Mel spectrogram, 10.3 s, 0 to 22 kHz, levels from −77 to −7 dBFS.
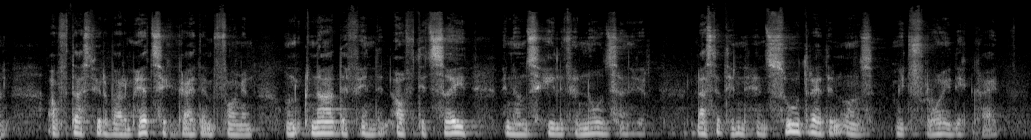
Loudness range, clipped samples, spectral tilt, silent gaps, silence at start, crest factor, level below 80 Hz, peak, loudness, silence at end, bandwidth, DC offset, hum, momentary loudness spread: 3 LU; under 0.1%; -4 dB/octave; none; 0 s; 20 dB; -70 dBFS; -10 dBFS; -29 LUFS; 0 s; 19.5 kHz; under 0.1%; none; 14 LU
